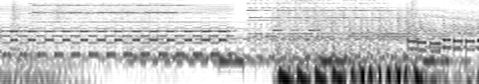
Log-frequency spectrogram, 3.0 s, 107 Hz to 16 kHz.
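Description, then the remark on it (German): A telephone rings amid a dense mix of steady electronic tones, with a quick burst of rapid ringing pulses in the second half, loud, and no talking; the phone lines are busy with listeners calling in. “Ihr bringt die Leitungen zum Glühen. Täglich machen mehr von euch bei Franzis 1000 Euro Hits mit. Und unsere Telefonleitung geht in die.”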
